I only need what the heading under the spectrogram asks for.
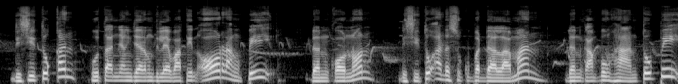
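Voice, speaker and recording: A cartoonish character voice speaks at a moderate pace with lively intonation. The sound is dry and close, with no echo. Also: woman, medium pitch for a woman. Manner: chatty, easygoing.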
